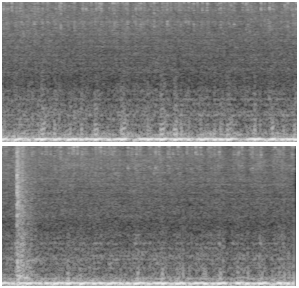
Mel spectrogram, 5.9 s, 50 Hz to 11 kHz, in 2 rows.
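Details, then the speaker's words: 5.7L Gen III Hemi V8 in a Dodge Challenger after installing a Texas Speed high-lift cam, Holley Sniper fabricated intake, MSD ignition and new valve covers: deep, steady rumble with an even pulse, no ticking or knocking; runs smooth and healthy. "Sounds good up here too, so all is well."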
